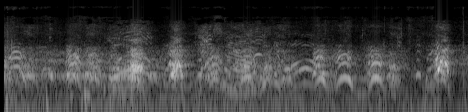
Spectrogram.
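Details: Nine-month-old German Shepherd practising two-man attack training, giving rapid excited barks in irregular bursts. Several barks bend into whining rising-and-falling arcs, with short gaps between volleys.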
